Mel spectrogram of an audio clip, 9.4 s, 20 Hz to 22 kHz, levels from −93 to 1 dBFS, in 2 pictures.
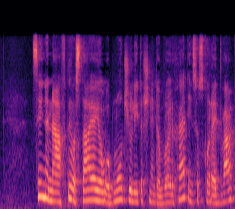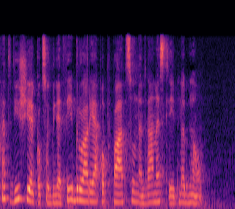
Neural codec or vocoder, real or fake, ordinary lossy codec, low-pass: codec, 24 kHz, 1 kbps, SNAC; fake; none; 10.8 kHz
